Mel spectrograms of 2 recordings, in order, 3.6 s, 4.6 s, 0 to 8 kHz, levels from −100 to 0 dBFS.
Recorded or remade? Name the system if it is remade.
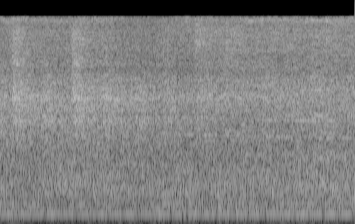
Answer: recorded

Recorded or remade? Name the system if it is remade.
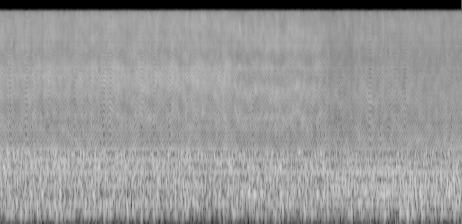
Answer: remade, vocoder, Vocos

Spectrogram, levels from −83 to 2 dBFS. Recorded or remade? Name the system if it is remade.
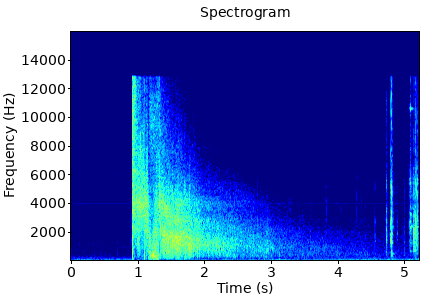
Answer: recorded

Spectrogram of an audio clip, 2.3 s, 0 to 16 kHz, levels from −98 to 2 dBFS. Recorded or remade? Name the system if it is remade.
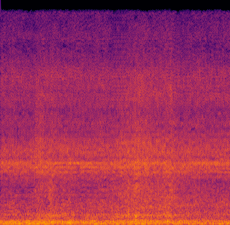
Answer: remade, vocoder, Vocos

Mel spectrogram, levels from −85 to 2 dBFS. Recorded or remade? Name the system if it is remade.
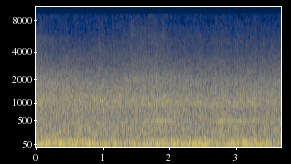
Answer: recorded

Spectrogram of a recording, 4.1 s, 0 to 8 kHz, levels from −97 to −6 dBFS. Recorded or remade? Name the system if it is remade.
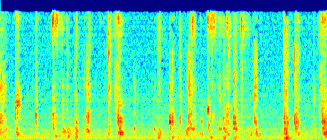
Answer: remade, vocoder, Vocos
